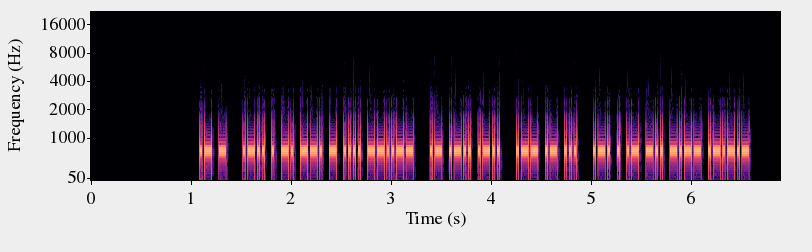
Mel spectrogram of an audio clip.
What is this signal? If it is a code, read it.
Morse code, heard as a keyed tone, about 49 wpm, 700 Hz. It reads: AT LENGTH, ALL WAS READY.
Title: Sentences from Top 1000 Words 50wpm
